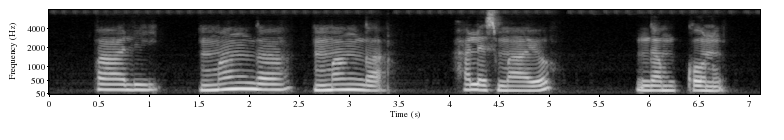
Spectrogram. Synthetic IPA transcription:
paːli | maŋɡa | maŋɡa | halɛsmaːjɔ | ŋɡamkonu

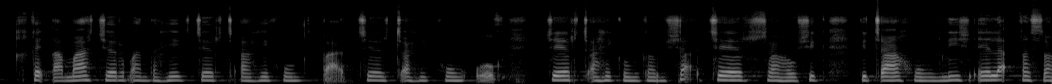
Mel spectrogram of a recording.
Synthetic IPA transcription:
qḁqet̪ʼamaːxt͡ʃeɾiɓant̪axiːkt͡ʃeɾt͡ʃʼaxiːkχuɴqḁpa̰ʔt̪t͡ʃeɾt͡ʃʼaxiːkxunqʼṵːq | t͡ʃeɾt͡ʃʼaxikxuŋkamʃa̰ʔt͡ʃeɾsaxawʃiːkːit͡ʃʼaːxunliːʃelaʔqasa

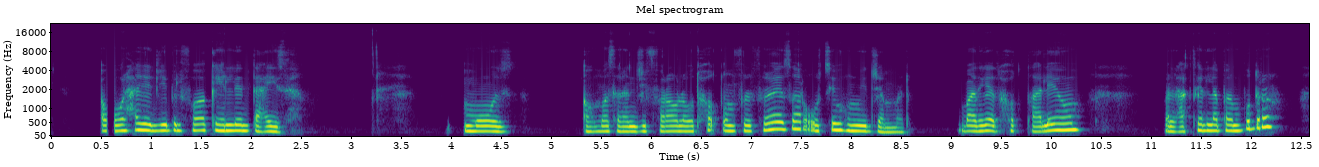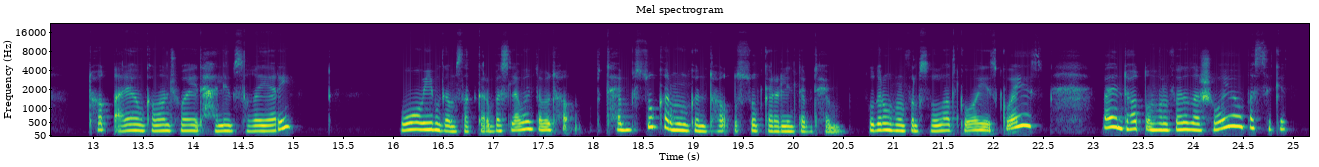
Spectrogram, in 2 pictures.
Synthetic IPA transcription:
ʔawʔawːalħaːd͡ʒat̪̚d͡ʒiːbɪlfawaːkɪhɪlːiʔɪnt̪aʕaːzha | moːz | ʔawmasalant̪d͡ʒiːbfɑɾˤɑːwlawɪt̪ħʊt̪ˤːhʊmfilfɾeːzˤɑɾˤwɪ̰t̪sˤiːbɦʊmwjɪt̪d͡ʒamːad̪u | baʕd̪kɪd̪at̪ħot̪ˤːʕaleːhʊmː | alʕak̚t̪eːnlabanbʊd̪ɾˤɑ | t̪ħot̪ˤːʕa̰leːhʊmkamaːnʃʊwajːat̪ħaliːbsˤɑɣɑjːɑɾi | whʊwːæbjɪb̚ɡæmʊsakːɑ̰ɾˤbasːlawʔɪnt̪abɪt̪ħob̥ɪt̪ħɪbːɪsːʊkːɑɾˤmʊmkɪnt̪ħʊt̪ˤːɪsːʊkːɑɾˤɪlːiʔɪnt̪abɪt̪ħɪ̰bː | bʊd̪ɾhʊmfilsˤɑlːɑːt̪kwajːɪskwajːɪsb̥aʕd̪eːnt̪ħʊt̪ˤːhʊmfilfɾeːzˤɑɾˤʃʊwajːawbasːkɪd̪a

